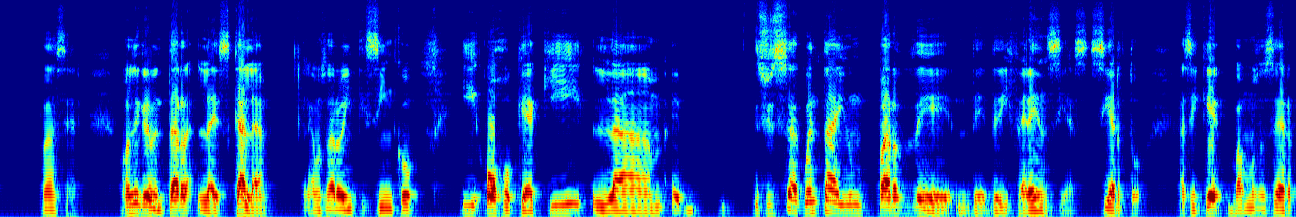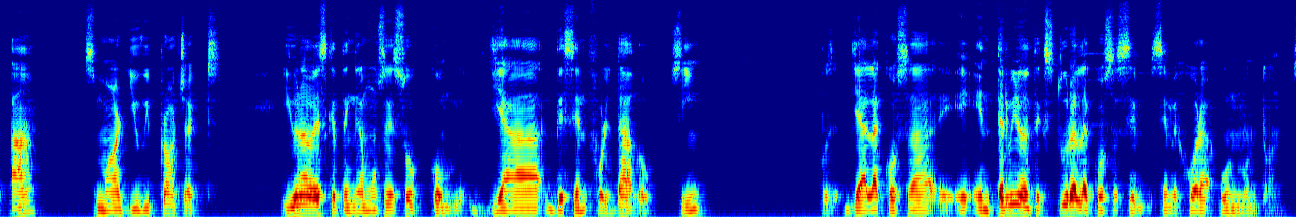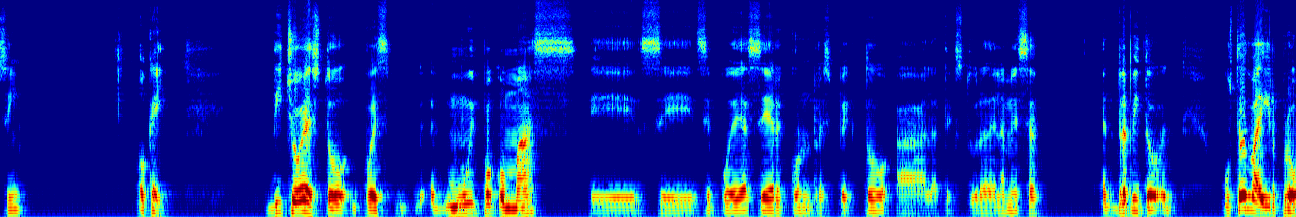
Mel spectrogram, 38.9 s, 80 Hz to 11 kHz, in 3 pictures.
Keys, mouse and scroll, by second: 0.0-0.1 typing, 0.1 Return, 2.1-3.2 middle drag, 3.2-3.9 scroll down 2, 3.9 scroll down 1, 7.0 u, 10.3 a, 11.9 click, 11.9 typing, 13.1 click, 14.5 middle click, 16.3-17.5 scroll up 2, 17.5 scroll up 1, 17.7-18.5 scroll down 2, 18.5-19.5 drag, 20.2-22.1 shift+drag, 23.5-26.4 typing, 24.4 Escape, 24.6 Escape, 27.5 shift+click, 28.3 middle click, 28.7 typing, 33.6 shift+click, 34.0-34.7 scroll down 1, 34.9 typing, 34.9 middle click, 37.8 click, 38.0 click.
